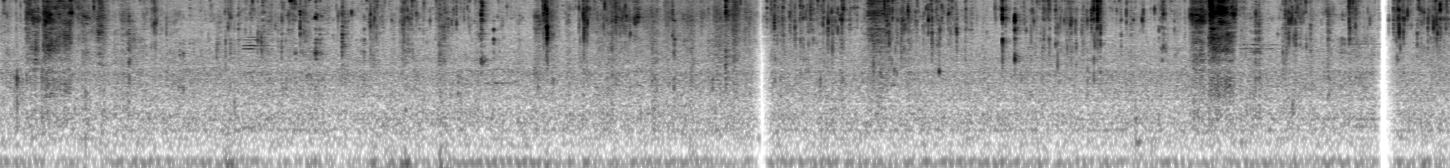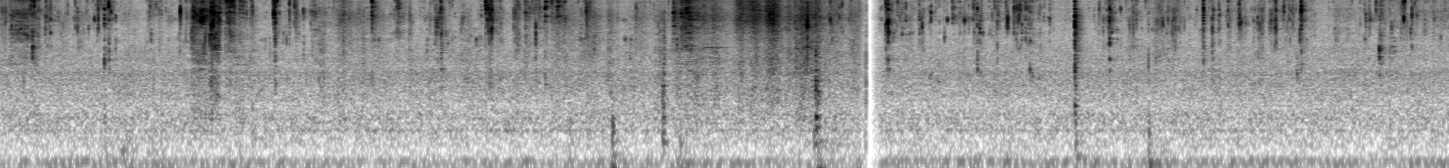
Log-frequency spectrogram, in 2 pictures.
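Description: Close-miked wet eating sounds: chewing of saucy fried rice and noodles eaten by hand, with many short wet mouth clicks, over a steady low hum. The sound drops out briefly three times.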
